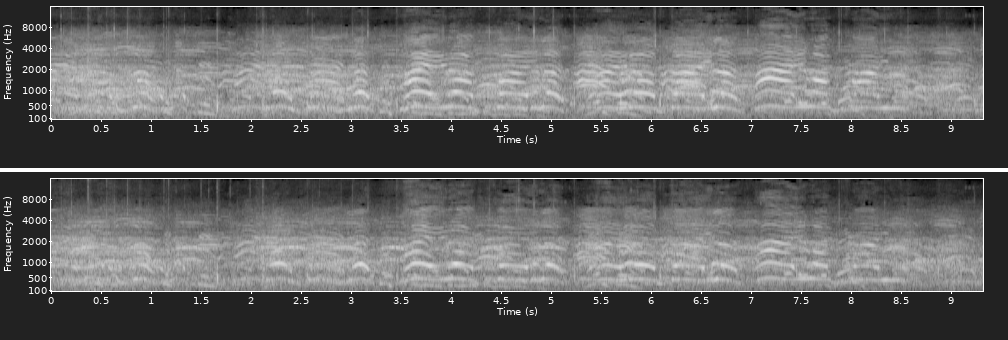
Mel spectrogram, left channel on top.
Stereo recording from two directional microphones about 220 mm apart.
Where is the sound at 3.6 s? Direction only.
20° left (ahead or behind).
